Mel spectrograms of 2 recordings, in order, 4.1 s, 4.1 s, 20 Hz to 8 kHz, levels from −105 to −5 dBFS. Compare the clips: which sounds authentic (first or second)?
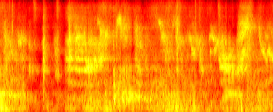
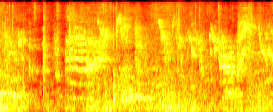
second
